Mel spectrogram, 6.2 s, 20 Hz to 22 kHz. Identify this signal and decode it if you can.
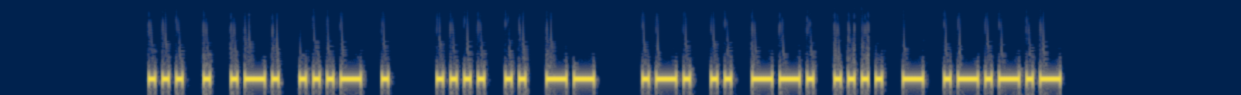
Morse code, heard as a keyed tone, about 36 wpm, 700 Hz. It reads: SERVE HIM RIGHT.
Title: Sentences from Top 1000 Words - Review Part 2 - 35wpm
